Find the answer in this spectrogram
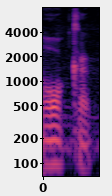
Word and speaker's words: oca: importante como é numa oca né E numa oca ou OC né seria a pronúncia correta em Guarani a a Ok como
